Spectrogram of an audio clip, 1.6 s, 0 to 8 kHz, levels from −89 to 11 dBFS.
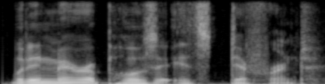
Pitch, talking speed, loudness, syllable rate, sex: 115 Hz, 185 wpm, -17 LUFS, 6.7 syllables/s, male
